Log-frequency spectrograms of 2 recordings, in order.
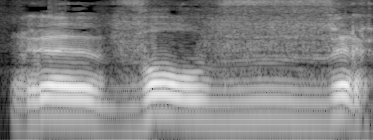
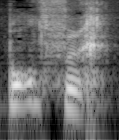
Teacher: Zeg revolver met de stemhebbende V en potver met de stemloze F.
